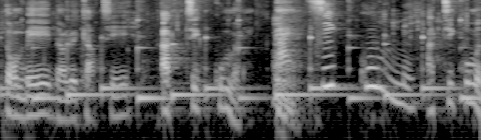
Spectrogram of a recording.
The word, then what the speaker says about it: Atikoumé: On va partir à Atikoumé à présent.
